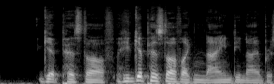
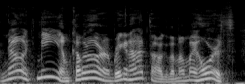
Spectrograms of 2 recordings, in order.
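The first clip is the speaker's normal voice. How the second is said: put-on high, squeaky twelve-year-old boy; prank-calling kid John, pitched way up; 12 semitones higher than usual. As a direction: play a pesky little kid on the phone. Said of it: "call up as this guy, John".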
